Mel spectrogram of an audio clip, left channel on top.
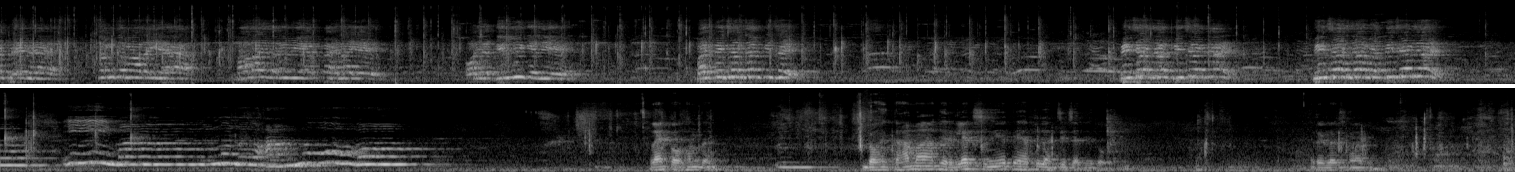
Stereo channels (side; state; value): both; different; correlation 0.00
